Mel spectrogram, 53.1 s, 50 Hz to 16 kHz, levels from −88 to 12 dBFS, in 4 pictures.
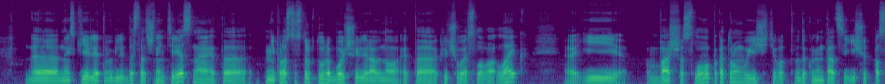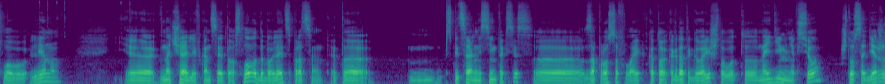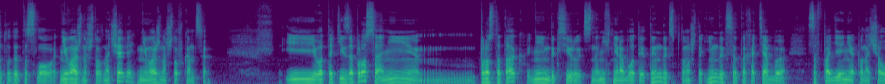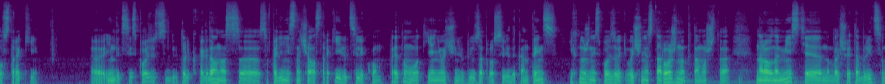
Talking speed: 140 wpm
